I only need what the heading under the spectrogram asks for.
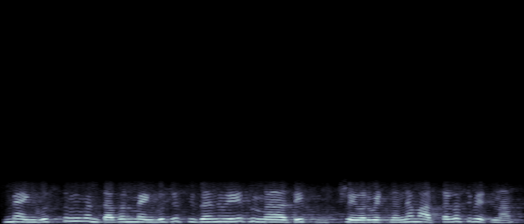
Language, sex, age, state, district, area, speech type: Marathi, female, 18-30, Maharashtra, Kolhapur, rural, conversation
